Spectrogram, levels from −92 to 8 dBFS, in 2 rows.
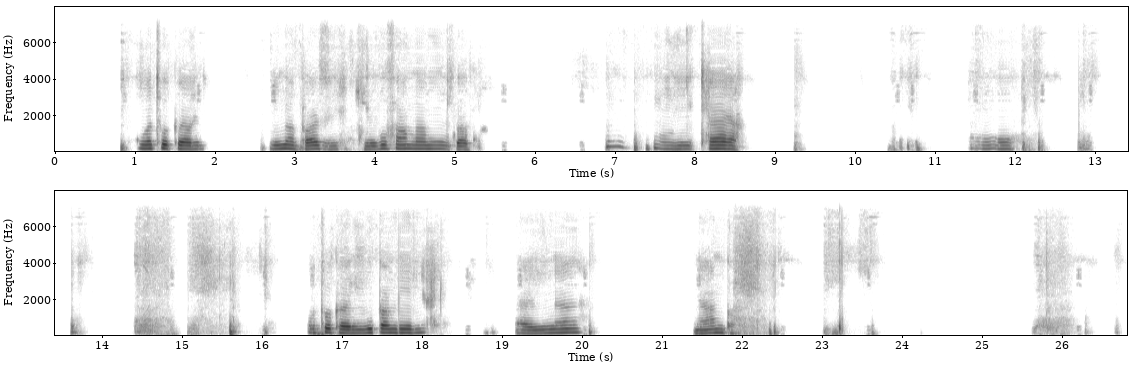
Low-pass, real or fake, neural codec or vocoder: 7.2 kHz; fake; codec, 24 kHz, 0.9 kbps, WavTokenizer, medium music audio release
